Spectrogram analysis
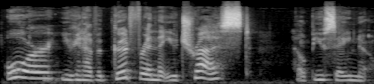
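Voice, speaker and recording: A woman's voice: on the high side, lively intonation, a little slow, a little mellow. An actress playing a sensible, helpful young woman in a kids' show, earnest and explanatory. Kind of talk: scripted kids' show acting.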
